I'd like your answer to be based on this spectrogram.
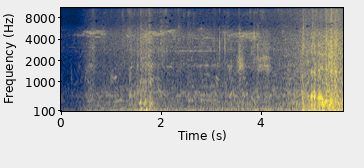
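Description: Pet pigeons coo softly at a coop amid a faint rustle of movement and wings, while someone talks over them throughout.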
